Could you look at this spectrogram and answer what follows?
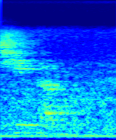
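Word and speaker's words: жінка: And the stress is on letter E, so it's Zhinka.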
